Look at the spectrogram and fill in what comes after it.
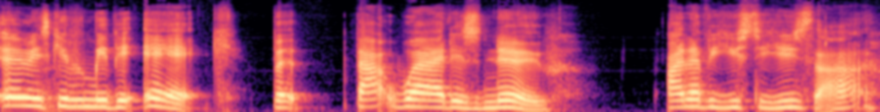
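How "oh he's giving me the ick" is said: ordinary delivery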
